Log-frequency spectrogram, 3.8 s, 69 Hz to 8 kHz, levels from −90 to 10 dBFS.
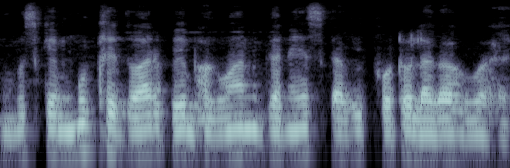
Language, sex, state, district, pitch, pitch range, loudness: Hindi, male, Bihar, Gopalganj, 100 Hz, 95-100 Hz, -20 LUFS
